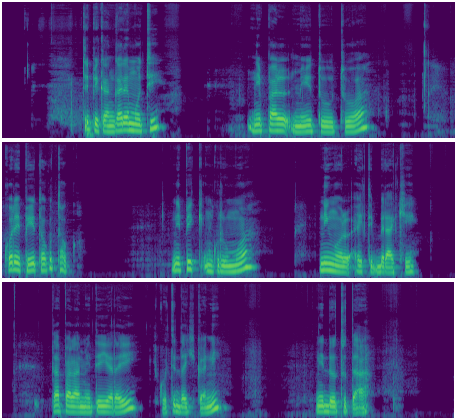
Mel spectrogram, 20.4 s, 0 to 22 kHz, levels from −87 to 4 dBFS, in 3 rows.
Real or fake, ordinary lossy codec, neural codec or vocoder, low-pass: real; none; none; none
